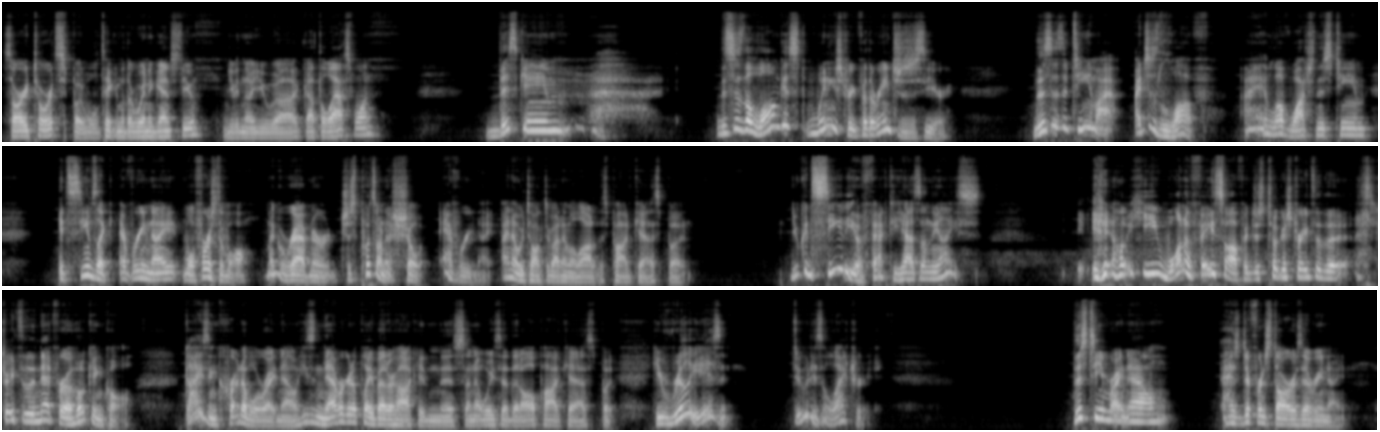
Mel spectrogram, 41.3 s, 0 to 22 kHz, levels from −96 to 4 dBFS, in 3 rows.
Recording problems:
none

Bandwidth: 16.5 kHz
